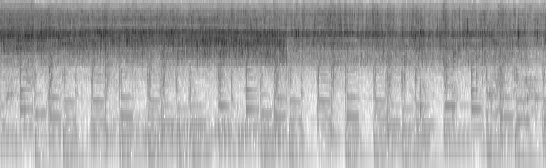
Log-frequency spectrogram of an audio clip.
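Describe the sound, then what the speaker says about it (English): Cornbread batter fries in plenty of salted butter in a cast iron skillet, a close, steady sizzle with rapid crackling pops running throughout. "Simmer in that salted butter for a minute, and that's gonna give it a really good crust"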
